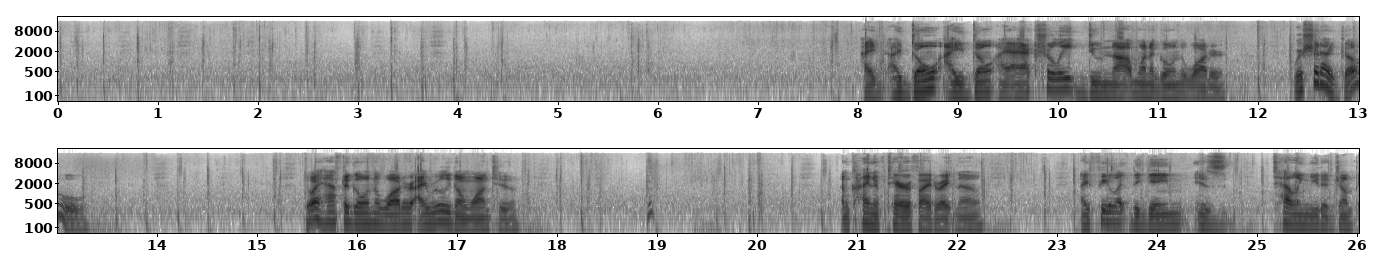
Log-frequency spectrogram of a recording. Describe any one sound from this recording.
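Footsteps scuff softly on stone.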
